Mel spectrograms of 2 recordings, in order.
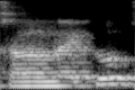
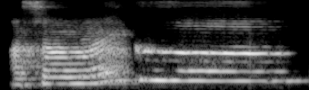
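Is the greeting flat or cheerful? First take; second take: flat; cheerful. First: It is said in a flat tone. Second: It is said in a cheerful tone.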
